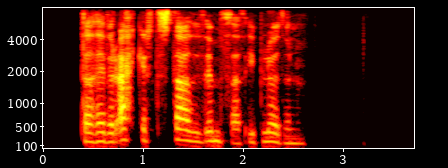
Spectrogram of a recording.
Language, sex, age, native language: Icelandic, female, 40-49, Icelandic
